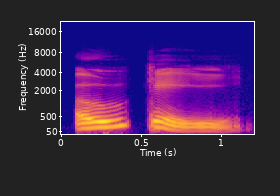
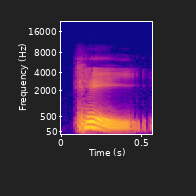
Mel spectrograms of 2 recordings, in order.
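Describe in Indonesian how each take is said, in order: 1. Kata ini dimulai dengan bunyi o yang penuh. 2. Bunyi o di awal sama sekali dihilangkan. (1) "Okay itu yang asli" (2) "O-nya jadi K"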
